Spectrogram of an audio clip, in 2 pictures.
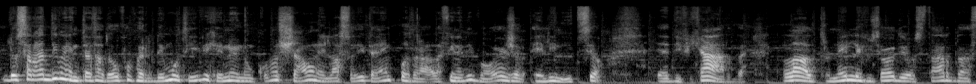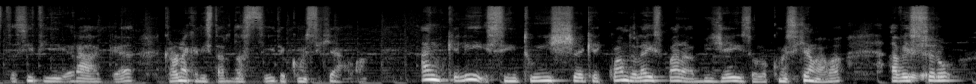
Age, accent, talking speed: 30-49, native, 165 wpm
